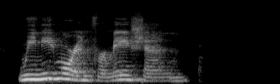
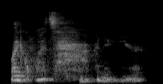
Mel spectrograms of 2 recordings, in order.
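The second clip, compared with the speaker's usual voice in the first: whispered puzzled reaction; whispered aside; 8 dB quieter than usual. Acted. Voicing an onlooker's silent puzzlement, whispered. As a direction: drop to a hushed, voiceless aside.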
